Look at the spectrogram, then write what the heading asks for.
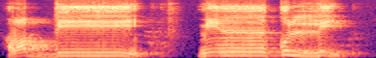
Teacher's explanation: یہاں پہ نون ساکن کا اخفا ہوگا کیونکہ حروف اخفا میں سے حرف کاف آ رہا ہے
